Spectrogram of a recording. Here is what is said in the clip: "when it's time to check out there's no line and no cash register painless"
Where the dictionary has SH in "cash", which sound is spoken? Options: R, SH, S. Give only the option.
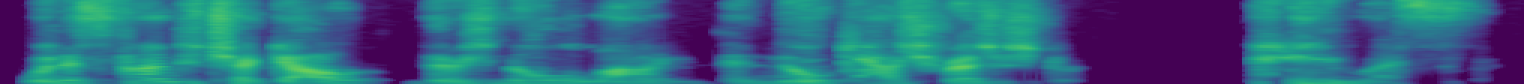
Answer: SH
